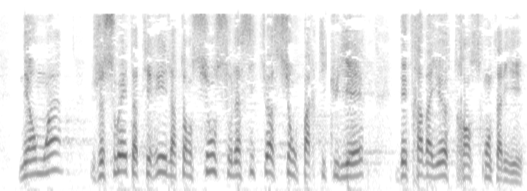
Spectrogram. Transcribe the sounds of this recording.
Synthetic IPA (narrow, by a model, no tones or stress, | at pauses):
neɑ̃mwɛ̃ | ʒəswɛt̪at̪iʁelat̪ɑ̃sjɔ̃syʁlasit̪ɥasjɔ̃paʁt̪ikʲyljɛːʁd̪et̪χavajœʁt̪χɑ̃sfχɔ̃t̪aljḛ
